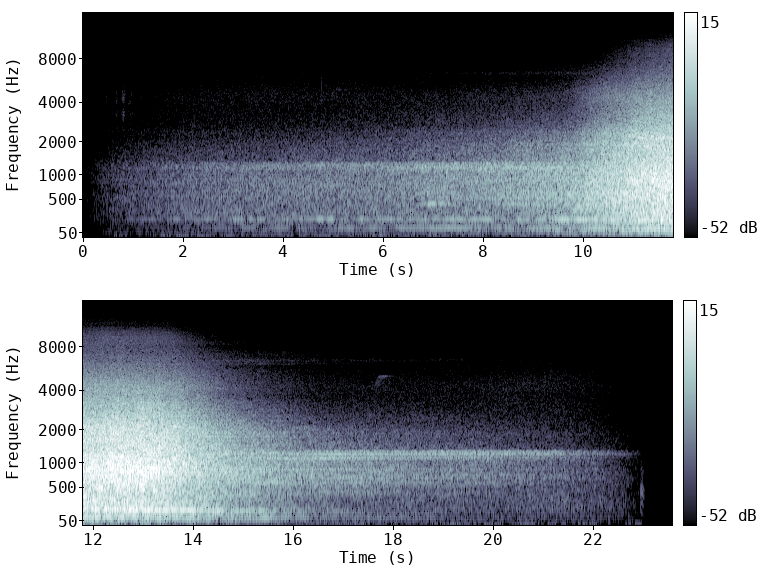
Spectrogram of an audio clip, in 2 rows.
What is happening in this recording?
Train passing by forest 2
Recorded on Marantz PMD661 with Rode NTG-2.
Sound of an electric passenger train passing by a small forest in the countryside.
countryside, electric, english, exterior, field-recording, forest, pass-by, railroad, railway, tracks, train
